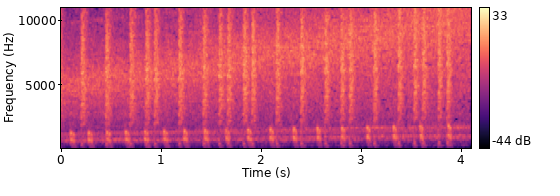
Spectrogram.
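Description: Electronic techno from a DJ mix in a build-up section: the kick drum is out, leaving a fast, even pulse of short synth hits, about eight a second, with noisy hiss layered over them, all slowly rising in pitch.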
